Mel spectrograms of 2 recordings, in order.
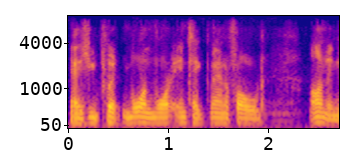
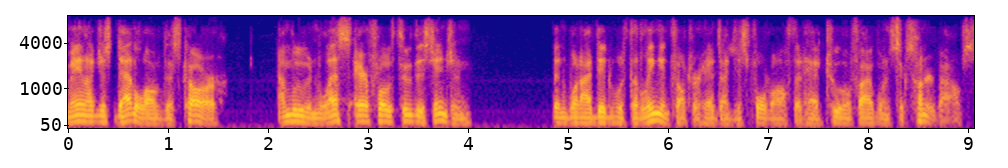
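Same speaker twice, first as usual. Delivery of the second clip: ordinary talk, nothing marked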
